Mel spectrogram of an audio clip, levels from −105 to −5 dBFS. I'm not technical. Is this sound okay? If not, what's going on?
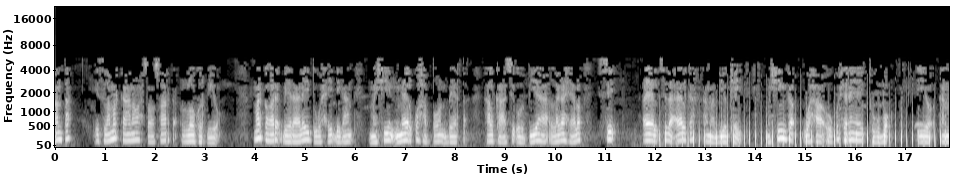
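No, it isn't. The whole recording sounds dull and very watery, and that's most likely heavy MP3 compression squeezing the file very hard. To save space, the encoder throws away everything above about 5.5 kHz, which takes the crispness off the speech, especially the s and t sounds. It also drops quiet details that flicker in and out from moment to moment, giving that swirly, underwater quality all the way through.

The second problem starts at 11.97 s and runs to 17.81 s: a train of clicks, a steady ticking at roughly nine per second, around fifty in all, each one clearly louder than the speech. They keep the same even rhythm, so they stand out both under the speech and in any gaps. This is likely interference from nearby equipment or a faulty connection injecting a pulse over and over.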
